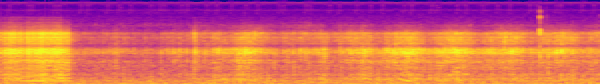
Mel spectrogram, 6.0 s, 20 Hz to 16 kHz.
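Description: Static and hiss from the speaker of an early-1930s Silvertone 1704 tube radio as its tuning condenser is swept between stations, with a louder burst of noise in the first second.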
